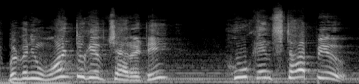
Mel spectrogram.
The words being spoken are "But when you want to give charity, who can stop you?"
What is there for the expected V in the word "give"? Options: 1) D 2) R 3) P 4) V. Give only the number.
4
